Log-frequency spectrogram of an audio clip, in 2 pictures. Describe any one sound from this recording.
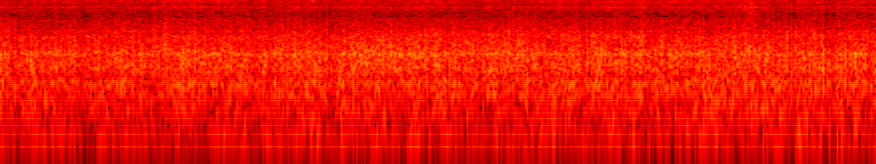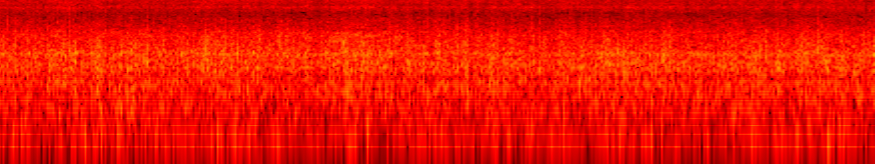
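Wind buffets loudly and steadily, as if rushing past while riding.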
